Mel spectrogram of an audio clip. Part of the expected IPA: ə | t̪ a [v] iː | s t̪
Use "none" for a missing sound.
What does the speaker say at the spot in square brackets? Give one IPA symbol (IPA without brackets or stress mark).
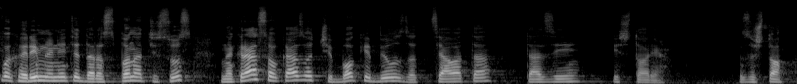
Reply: z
